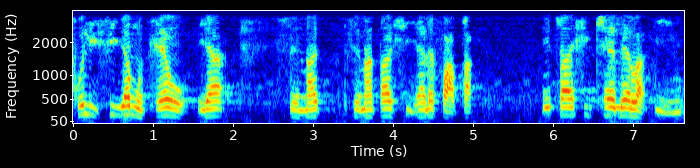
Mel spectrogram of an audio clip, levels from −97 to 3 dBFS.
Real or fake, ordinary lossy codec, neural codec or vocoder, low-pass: fake; none; codec, 16 kHz, 16 kbps, FreqCodec, larger model; 3.6 kHz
